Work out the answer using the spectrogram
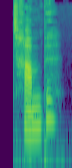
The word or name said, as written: TRAMPES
